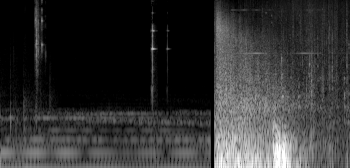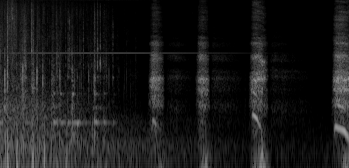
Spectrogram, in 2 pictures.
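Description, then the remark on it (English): A grenade explosion goes off suddenly, a single loud, deep blast whose rumble fades over several seconds, followed by a few short, breathy gasps or sighs. “Is that a grenade?”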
